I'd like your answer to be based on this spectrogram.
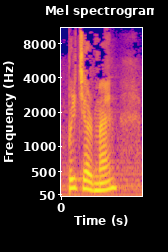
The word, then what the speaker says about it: Preacher Man: saw si tenéis oportunidad de, ver el videoclip de este tema, que si ya te os lo he dicho mal, el título es Preacher Man, del último trabajo de, Melody Gardot.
